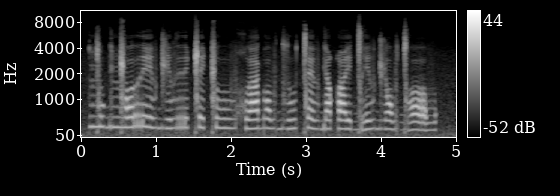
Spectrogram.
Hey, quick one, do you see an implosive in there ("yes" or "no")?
no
